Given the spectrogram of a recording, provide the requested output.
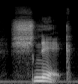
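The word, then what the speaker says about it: Schenck: the common spelling r-o-b-e-r-t b-r-o-b-e-r-t robert leonard l-e-o-n-e-r-d schnick it's how it's pronounced s-c-h-e-n-c-k-s-c-h-e-n-c-k now he has a youtube cnn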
